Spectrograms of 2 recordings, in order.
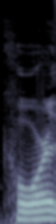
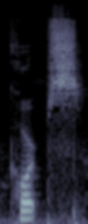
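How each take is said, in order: First: The word ends in an r sound. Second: The word ends in a ps sound. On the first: The speaker calls it right. "instead of saying core" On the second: The speaker calls it wrong. "Or corpse. It's it's stupid"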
